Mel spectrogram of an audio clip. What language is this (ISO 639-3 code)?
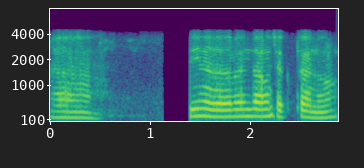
kok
